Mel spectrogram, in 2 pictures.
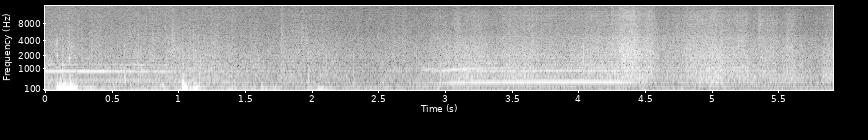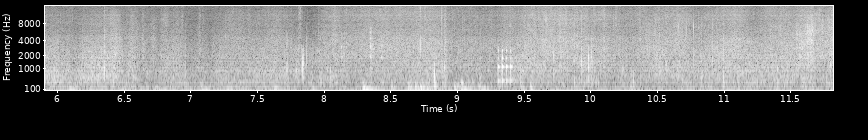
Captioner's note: shuffling through grass, grunting to sound like a deer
